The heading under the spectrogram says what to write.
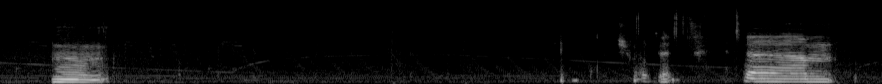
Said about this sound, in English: Music has the sound effect of cars. We don't actually have cars right now.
